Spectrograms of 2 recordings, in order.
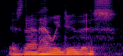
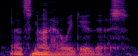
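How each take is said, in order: First: Rising, doubtful question on how; questioning rise. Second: Not stressed, lower, falling statement. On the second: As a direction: hit not and let it fall. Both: Shown as a demonstration.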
